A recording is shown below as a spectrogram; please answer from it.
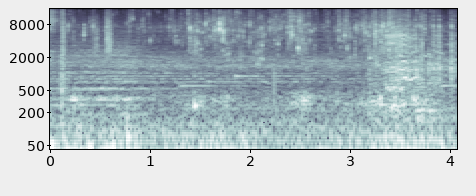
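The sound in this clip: Water runs from a tap into a washbasin in a toilet room, a steady hissing splash with scattered drips throughout and a slight swell toward the end, with no voices.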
